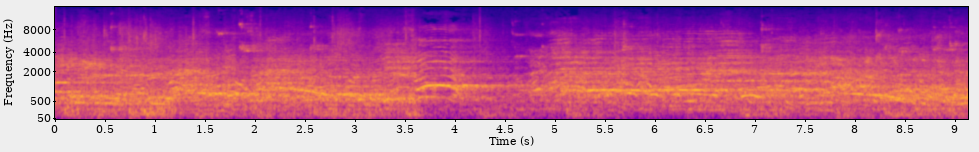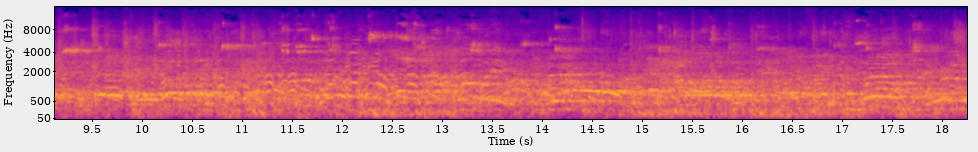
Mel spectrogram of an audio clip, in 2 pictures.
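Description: Basketball being dribbled on a hardwood gym floor, with many short squeaks from sneakers and a steady mix of player and spectator voices, all echoing in a large gymnasium.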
